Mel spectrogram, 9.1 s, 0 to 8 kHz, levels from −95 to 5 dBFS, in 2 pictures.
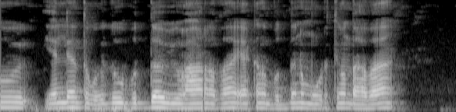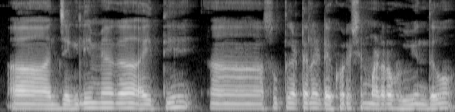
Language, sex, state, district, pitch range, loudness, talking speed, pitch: Kannada, male, Karnataka, Bijapur, 115-130 Hz, -18 LUFS, 105 wpm, 125 Hz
